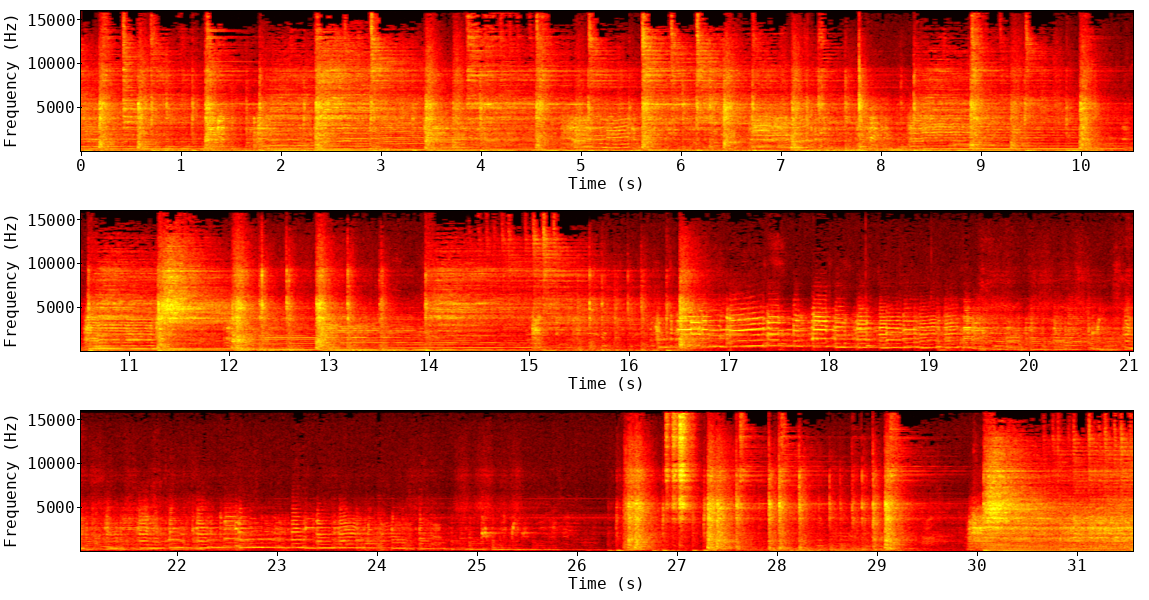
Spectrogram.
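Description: Live blues-rock band playing electric guitar, bass and drum kit. About halfway through, the bass and drums drop out and the electric guitar plays alone with long, bending notes, then a few loud drum hits come in near the end.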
